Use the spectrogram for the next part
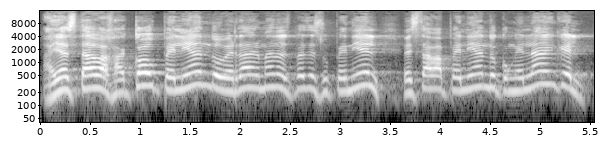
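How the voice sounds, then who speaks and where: A man's voice: extremely high pitch, animated, normal speed, in a large hall. A man preaching a sermon in an earnest, conversational way, often turning to the listeners as brother and asking them to agree. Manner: addresses listeners as "hermano", keeps asking "¿verdad?".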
